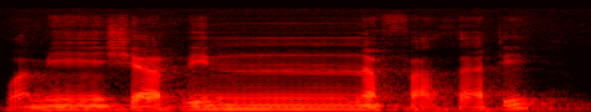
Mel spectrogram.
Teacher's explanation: Donc lorsque la nun porte shadda, il faut faire ce qu'on appelle al-ghunna. Al-ghunna qui est c'est-à-dire cette voix qui sort au niveau du nez. Wa min sharri nafathati, qui est de deux mouvements.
